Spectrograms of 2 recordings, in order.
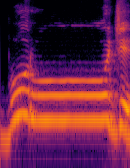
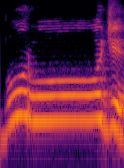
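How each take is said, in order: Both takes have the same delivery.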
